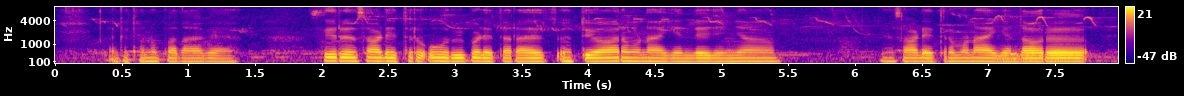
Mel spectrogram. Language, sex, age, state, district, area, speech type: Dogri, male, 18-30, Jammu and Kashmir, Kathua, rural, spontaneous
